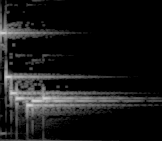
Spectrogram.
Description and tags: Heal - Rpg
Created from an altered version of the "sine jingle" audio I uploaded,
this clip is meant to mimic the sound of casting a healing spell in an rpg.
This sound, like everything I upload here,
